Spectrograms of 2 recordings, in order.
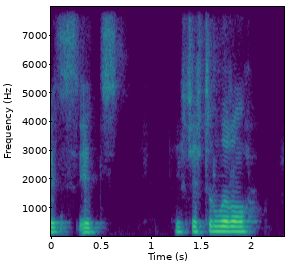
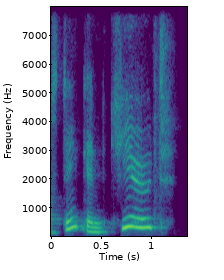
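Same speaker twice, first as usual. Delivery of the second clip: much higher, slow, stretched; drawn-out gush; 11 semitones higher, much slower than usual. Real, not acted. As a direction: stretch it out in delight. Gushing over figurines.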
